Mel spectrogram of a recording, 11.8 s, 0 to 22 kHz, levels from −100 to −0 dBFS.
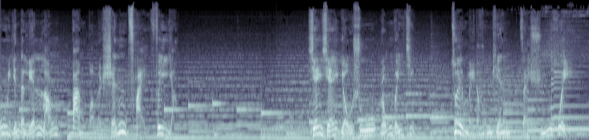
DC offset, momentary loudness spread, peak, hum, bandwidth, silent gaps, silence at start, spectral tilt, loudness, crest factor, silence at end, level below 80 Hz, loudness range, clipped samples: under 0.1%; 11 LU; 0 dBFS; none; 19.5 kHz; none; 0 s; -6 dB/octave; -17 LUFS; 16 dB; 0 s; -34 dBFS; 5 LU; under 0.1%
